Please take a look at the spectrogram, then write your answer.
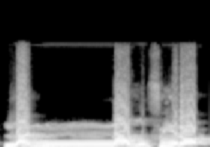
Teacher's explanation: gunah dia ditahan dulu ya. Ada jeda dulu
